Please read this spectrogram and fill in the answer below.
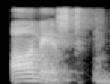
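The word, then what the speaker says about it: honest: देखें तो आप देखिए आवर का उच्चारण क्या हो रहा है, ऑवर, ऑनेस्ट, ऑनरेबल, ये सारे हिंदी में वॉवेल्स हैं और वॉवेल यानी स्वर ध्वनि से इनका उच्चारण हो रहा है और एच का उच्चारण यहां साइलेंट है, हियर एच इज साइलेंट।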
